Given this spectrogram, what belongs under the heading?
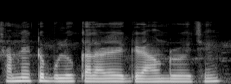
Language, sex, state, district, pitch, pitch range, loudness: Bengali, male, West Bengal, Alipurduar, 140 Hz, 135-150 Hz, -16 LUFS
